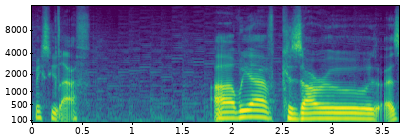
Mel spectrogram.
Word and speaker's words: Kizaru: We have Kizaru.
